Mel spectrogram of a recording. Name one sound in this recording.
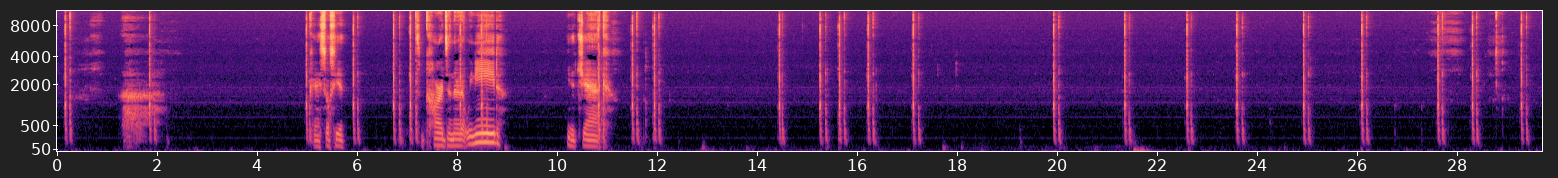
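Short clicks sound again and again.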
